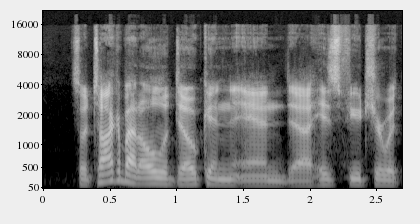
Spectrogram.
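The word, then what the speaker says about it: Oladokun: about uh you know am i pronouncing it correctly when i say olodokan yes so talk about ole dokin and uh his future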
